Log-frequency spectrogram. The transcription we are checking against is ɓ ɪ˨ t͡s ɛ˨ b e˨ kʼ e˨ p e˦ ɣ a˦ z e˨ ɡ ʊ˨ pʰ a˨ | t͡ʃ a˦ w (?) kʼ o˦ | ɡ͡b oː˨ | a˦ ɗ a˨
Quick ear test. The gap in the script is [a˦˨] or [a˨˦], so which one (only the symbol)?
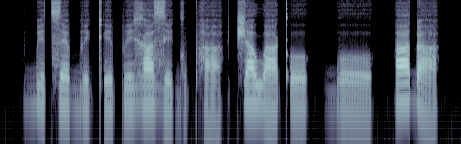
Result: a˨˦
